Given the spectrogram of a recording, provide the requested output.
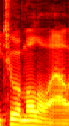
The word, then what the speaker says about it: Tuimoloau: JT Tuimoloau or something like that. – You nailed it.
